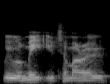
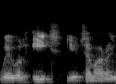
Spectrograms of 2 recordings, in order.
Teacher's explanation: We just removed the first consonants of a word, remove the M.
